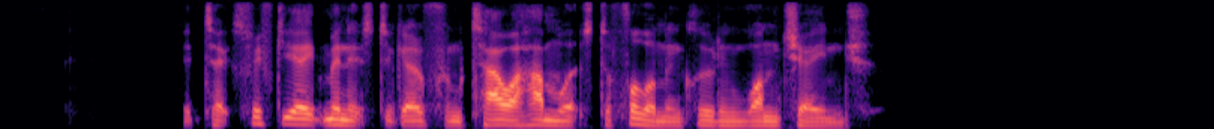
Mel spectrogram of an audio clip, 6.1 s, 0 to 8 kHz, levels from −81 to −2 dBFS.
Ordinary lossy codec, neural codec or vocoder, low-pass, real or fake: none; autoencoder, 48 kHz, 32 numbers a frame, DAC-VAE, trained on Japanese speech; 7.2 kHz; fake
